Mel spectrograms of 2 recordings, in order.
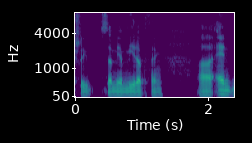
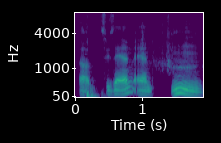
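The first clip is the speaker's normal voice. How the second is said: ordinary talk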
